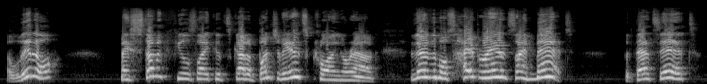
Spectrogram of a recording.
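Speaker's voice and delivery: high, bubbly cartoon pony voice; chirpy excited pony; Pinkie voice. A narrator's reading. Pinkie telling the Cakes how she feels, high and bubbly.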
